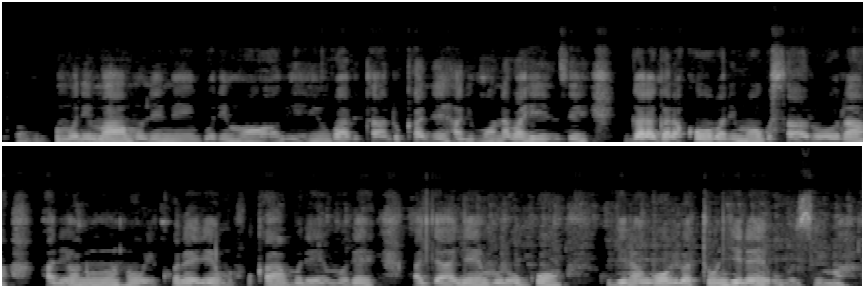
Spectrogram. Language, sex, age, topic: Kinyarwanda, female, 25-35, agriculture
